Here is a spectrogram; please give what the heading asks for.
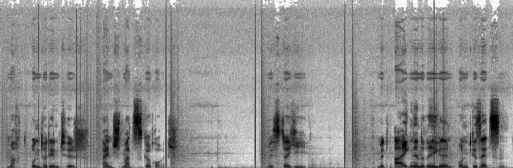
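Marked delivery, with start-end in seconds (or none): none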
